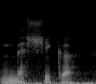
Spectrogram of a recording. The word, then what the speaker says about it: Mexica: uh when the the the Aztecs they refer to the S as mikah MH and since Spaniard couldn't pronounce it correctly that's when we be became the meos instead of the mesika like that so you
